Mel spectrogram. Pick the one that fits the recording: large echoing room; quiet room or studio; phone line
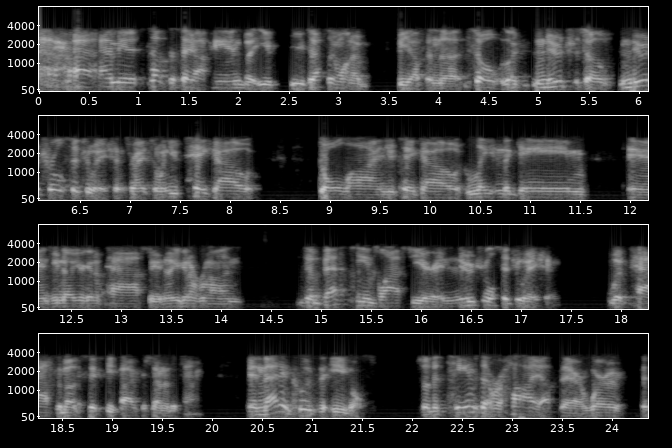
phone line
